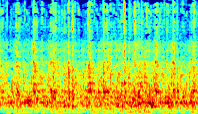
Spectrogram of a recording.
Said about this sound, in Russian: Сейчас мы шьем вот такие вот красивые наши украинские флаги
